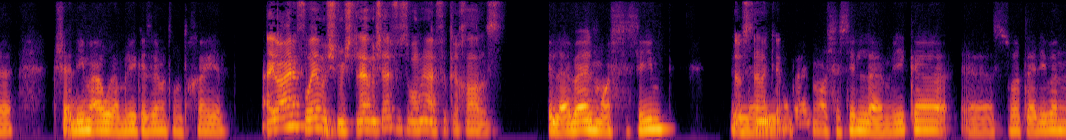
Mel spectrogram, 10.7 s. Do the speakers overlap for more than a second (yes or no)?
no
